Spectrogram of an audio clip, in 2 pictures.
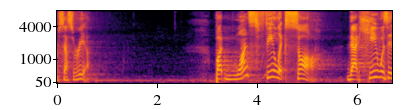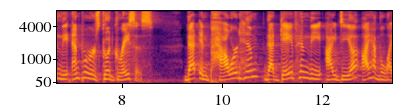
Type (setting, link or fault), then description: setting, large echoing room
